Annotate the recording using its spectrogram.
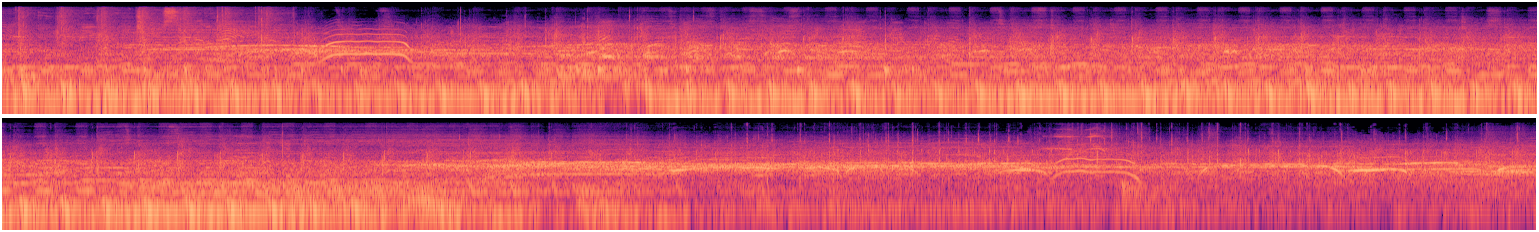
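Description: A crowd of teenagers cheering and screaming over loud music with a steady beat. The music drops out about two-thirds of the way through, leaving the cheering and a few high-pitched screams.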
